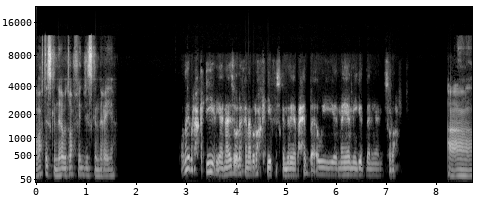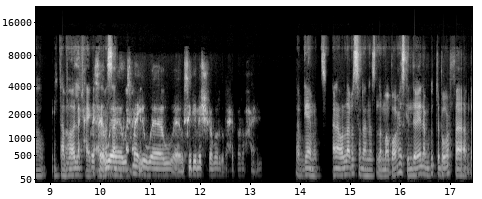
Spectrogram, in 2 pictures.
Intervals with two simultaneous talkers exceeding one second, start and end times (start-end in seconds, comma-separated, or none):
9.3-11.0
